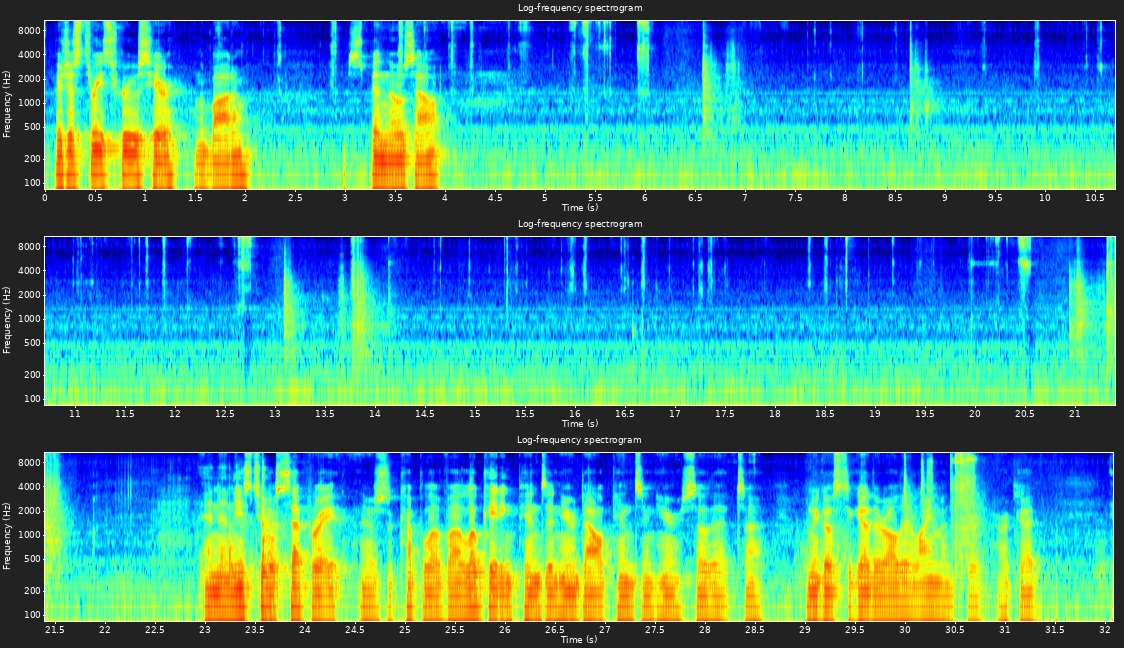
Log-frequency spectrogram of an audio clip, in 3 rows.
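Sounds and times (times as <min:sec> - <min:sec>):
metal parts set on wooden table: 0:28.9 - 0:30.9.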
